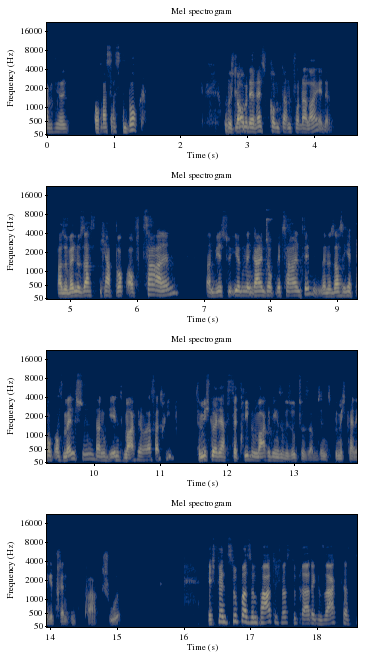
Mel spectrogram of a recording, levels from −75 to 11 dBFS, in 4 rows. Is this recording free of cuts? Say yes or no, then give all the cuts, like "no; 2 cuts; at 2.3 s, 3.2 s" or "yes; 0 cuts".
yes; 0 cuts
